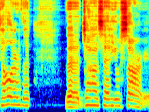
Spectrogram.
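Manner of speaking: very high, whiny tone. Describing a Die Hard phone scene, the speaker is imitating whiny Bruce Willis. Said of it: "he gets like really whiny sounding".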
